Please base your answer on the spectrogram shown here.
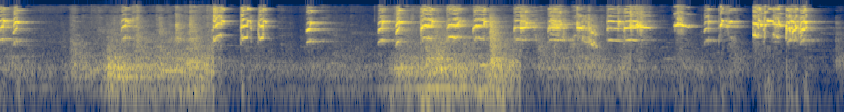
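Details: Java sparrow singing to stimulate mating: quick, high twittering chirps and clicks in irregular bursts, later becoming a run of clear, bright notes and short whistled slurs.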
